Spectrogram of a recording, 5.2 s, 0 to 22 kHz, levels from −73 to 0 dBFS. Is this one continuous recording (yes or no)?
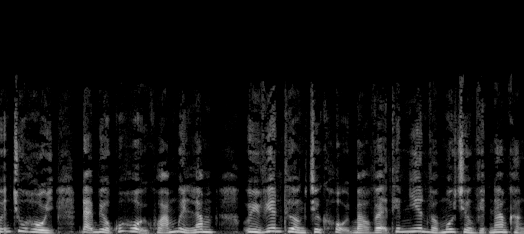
yes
